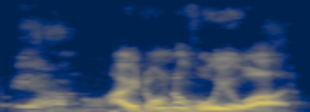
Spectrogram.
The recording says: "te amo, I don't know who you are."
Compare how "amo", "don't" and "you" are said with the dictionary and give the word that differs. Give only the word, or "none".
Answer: amo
